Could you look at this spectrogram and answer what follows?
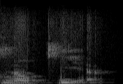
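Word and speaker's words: Nokia: as well it's a city yes it's actually pronounced noia noia yes you can be serious say noia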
